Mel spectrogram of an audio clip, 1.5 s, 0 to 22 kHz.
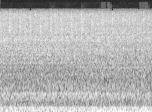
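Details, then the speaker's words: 1948 Buick Roadmaster Model 79, 320 cu in OHV inline eight, warm-up idle: deep, steady, even idle with no misses, knocks or hunting; all eight cylinders firing smoothly, a healthy engine. "man that thing sounds good it sounds like it's running on all eight yeah you notice how smooth it is you can put an egg on the hood it wouldn't roll off"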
